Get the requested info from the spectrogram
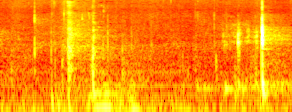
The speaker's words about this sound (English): Sorry, I just got to have a drink of water.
